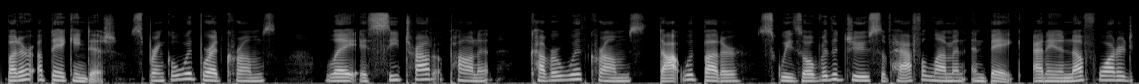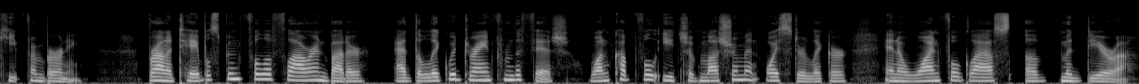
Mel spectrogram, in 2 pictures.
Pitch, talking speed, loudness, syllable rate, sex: 175 Hz, 170 wpm, -23 LUFS, 4.8 syllables/s, female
